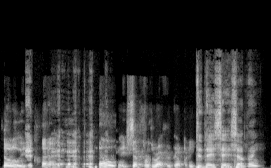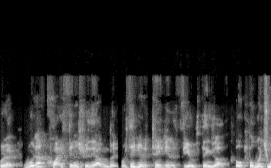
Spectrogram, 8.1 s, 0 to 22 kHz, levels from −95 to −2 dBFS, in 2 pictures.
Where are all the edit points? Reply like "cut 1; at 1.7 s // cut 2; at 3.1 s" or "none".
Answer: cut 1; at 2.2 s // cut 2; at 4.0 s // cut 3; at 5.8 s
